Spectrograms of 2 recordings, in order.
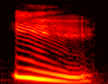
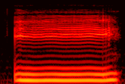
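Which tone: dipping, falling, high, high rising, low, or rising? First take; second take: falling; low. First: The pitch goes down. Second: The pitch stays level and low. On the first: "A falling tone is like e" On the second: "a low tone is like e"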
